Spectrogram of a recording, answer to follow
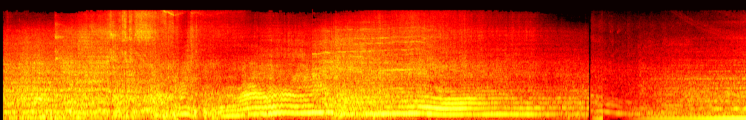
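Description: Rally car engine at high revs, climbing through the gears, holding near full throttle, then fading away near the end, with a low drone at the close.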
